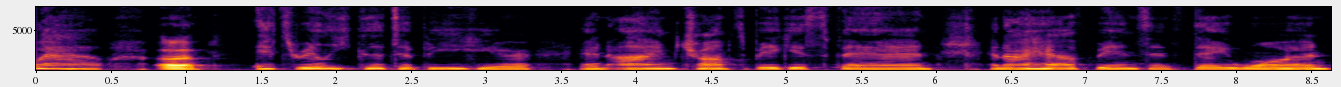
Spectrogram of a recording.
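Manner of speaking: put-on babyish, slow, high voice. Mocking a woman who got up and praised trump, in her babyish 'baby bop' voice. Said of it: "in her baby bop voice".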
